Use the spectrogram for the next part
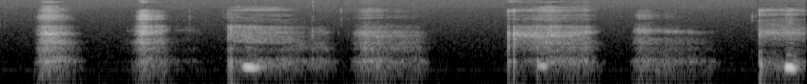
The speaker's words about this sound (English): It's so hot to hear how your breathing is getting heavier.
